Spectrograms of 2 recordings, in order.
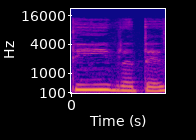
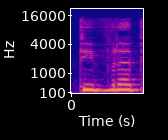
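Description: First: The first vowel is long. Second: The first vowel is short. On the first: The speaker calls it right. "So ದೀರ್ಘ ಬರಿಬೇಕು" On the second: The speaker calls it wrong. "ತಿ ತೀವ್ರತೆ ಅಂತ ಹೇಳಿಲ್ಲ"

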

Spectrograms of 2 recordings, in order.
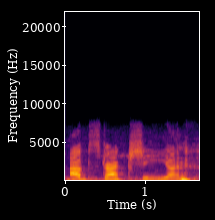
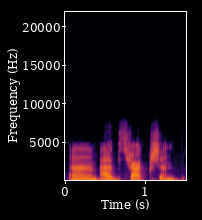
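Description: First: The ending is split into two syllables. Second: The ending is one syllable, like shun. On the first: The speaker calls it wrong. "if you tried to pronounce it with four" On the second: The speaker calls it right. "it sounds like shun at the end"

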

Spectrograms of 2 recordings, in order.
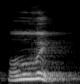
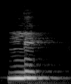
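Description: First: The consonant is pronounced hard, not palatalized. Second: The consonant is pronounced soft, palatalized. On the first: "у нас вимовляємо звук ли" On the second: "А можна сказати лі"

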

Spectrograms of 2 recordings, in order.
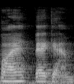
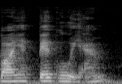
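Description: First: The verb is pronounced in a shortened form. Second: The verb is pronounced in its full form. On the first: This is the form used in everyday speech. "konuşurken bayet begem" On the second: This is the form used in writing. "yazımda bayet beguyem"

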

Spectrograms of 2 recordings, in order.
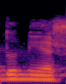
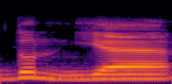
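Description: First: An extra 'i' vowel follows the 'n'. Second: The 'n' closes the first syllable with no vowel. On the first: The speaker calls it wrong. "নুনে যখন সাকিন ছুটে যায় দুনিয়াটা দুনিয়া দুনিয়া শোনা যায়" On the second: The speaker calls it right. "দাল নুন পেশ দুন"

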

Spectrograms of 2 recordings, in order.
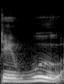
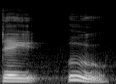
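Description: First: The W sound is clear and strong. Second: The W sound is soft and weak. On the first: "I've always heard it with the W pronounced more strongly than that" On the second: "It's interesting how he pronounces it Daewoo"

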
